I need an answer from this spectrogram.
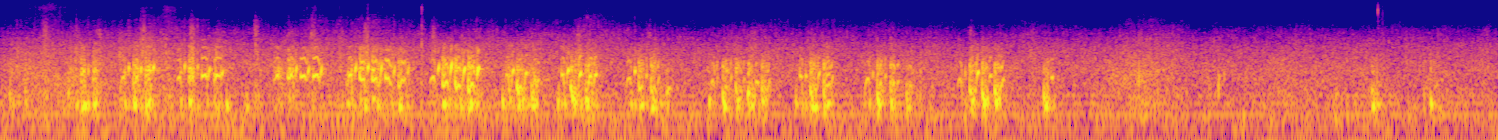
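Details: Pet guinea pig, shown as alternately wanting to be stroked and angrily refusing touch, giving a stuttering, buzzy chattered rumble in short pulsed bursts, roughly two per second, fading into scattered soft clicks near the end.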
